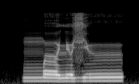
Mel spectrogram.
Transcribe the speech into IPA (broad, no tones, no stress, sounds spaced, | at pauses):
mː ɤː lʲ o zʲ ɯː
